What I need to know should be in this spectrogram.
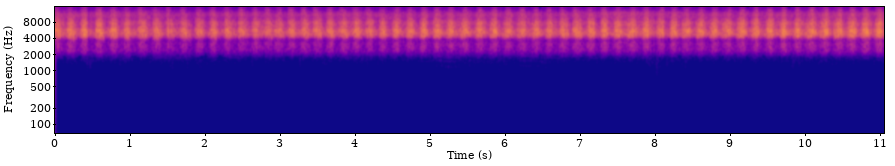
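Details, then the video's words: July 2018 cicadas in seaside pines about 50 m above Pefkos Bay, Skiros, Greece; a continuous high-pitched rasping drone pulsing regularly, roughly three beats per second, throughout, with wind filtered out. "Cicada Sounds, July 2018 Skiros, Greece"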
